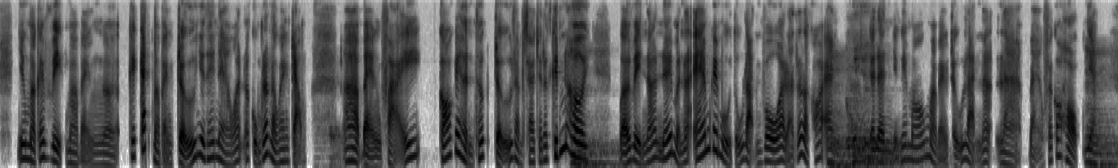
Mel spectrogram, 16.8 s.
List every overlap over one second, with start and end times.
none

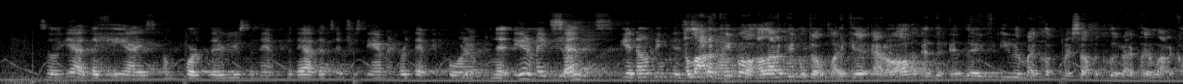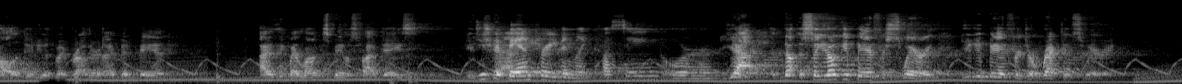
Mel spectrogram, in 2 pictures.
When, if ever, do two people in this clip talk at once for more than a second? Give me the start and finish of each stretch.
none

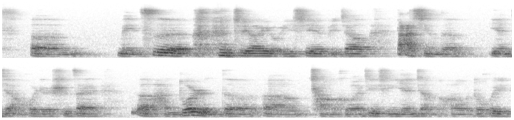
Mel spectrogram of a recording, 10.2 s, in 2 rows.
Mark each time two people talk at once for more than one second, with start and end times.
none

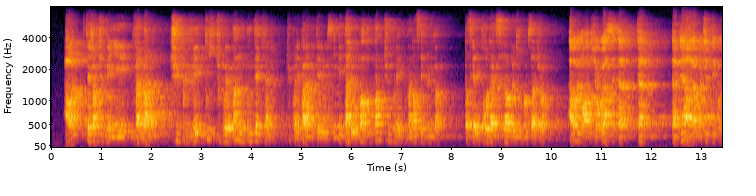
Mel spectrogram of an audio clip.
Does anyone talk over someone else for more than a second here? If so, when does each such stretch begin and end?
none

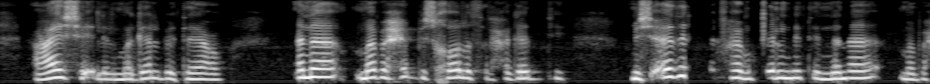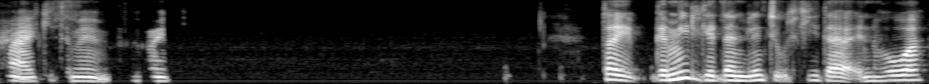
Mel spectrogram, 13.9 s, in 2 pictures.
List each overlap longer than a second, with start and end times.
none

